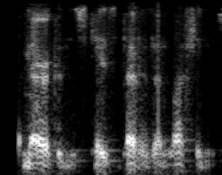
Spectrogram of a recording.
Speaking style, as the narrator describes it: she murmured

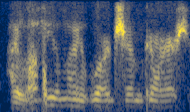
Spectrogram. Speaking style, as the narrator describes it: she whispers

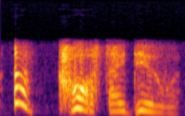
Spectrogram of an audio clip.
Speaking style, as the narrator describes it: she hissed with fury

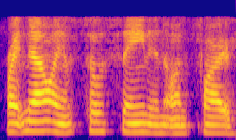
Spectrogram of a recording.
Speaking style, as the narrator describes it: he says

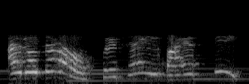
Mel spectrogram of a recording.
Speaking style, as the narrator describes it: chirped Flitter

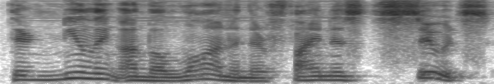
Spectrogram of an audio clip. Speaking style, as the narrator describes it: she called out to Patty

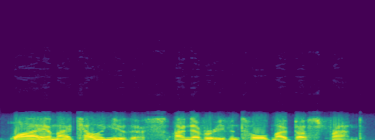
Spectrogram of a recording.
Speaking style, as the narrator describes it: exclaim

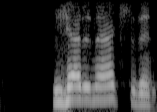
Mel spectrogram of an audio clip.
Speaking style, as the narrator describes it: Puppy said

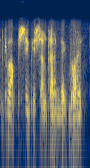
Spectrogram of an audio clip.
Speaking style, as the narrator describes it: she said in a suggestive tone that reminded him of Mae West's famous line

